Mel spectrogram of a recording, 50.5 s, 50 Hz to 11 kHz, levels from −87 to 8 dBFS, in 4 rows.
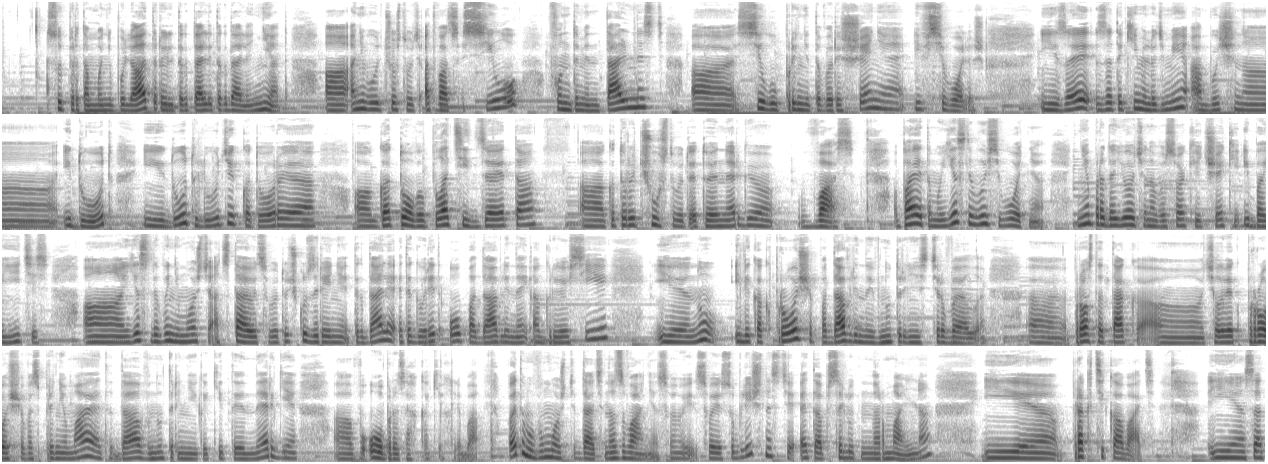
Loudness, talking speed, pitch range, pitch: -25 LUFS, 130 wpm, 160-195 Hz, 175 Hz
